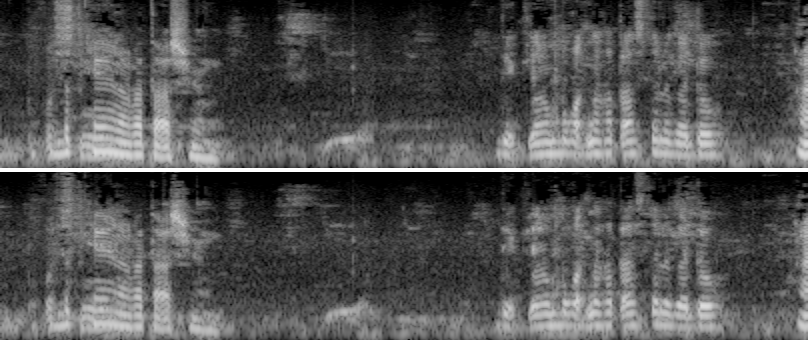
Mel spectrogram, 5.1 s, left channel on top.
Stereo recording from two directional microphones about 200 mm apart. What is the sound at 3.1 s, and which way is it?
Speech, 65° left (ahead or behind).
